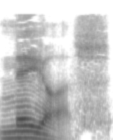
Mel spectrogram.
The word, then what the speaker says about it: neos: the Greek word neos, N-E-O-S, if you want to spell it.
